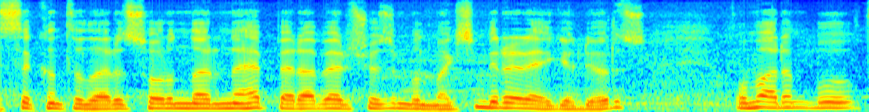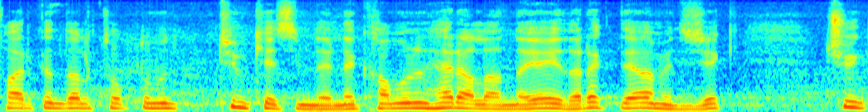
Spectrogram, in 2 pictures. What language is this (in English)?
Turkish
